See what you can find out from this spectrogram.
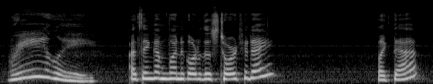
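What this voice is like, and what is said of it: Upstate New York accent, question-like rising intonation. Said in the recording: “the accent for upstate New York is not pleasant ... It's always like you're asking a question, no matter what.”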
